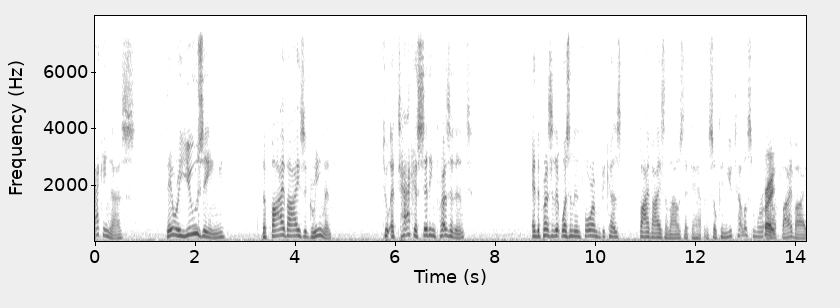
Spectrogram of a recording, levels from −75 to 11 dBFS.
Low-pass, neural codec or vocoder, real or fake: 7.2 kHz; none; real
